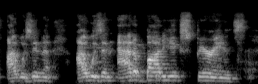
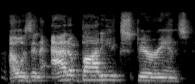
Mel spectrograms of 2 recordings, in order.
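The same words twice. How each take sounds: First: Said in the usual way. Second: Out-of-body said louder, with a hard punch; stress on out-of-body. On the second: Retold or imitated.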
